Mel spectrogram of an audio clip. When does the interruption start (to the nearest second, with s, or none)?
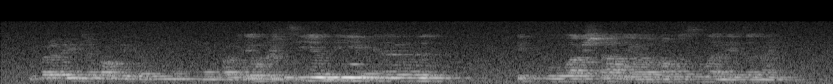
2 s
